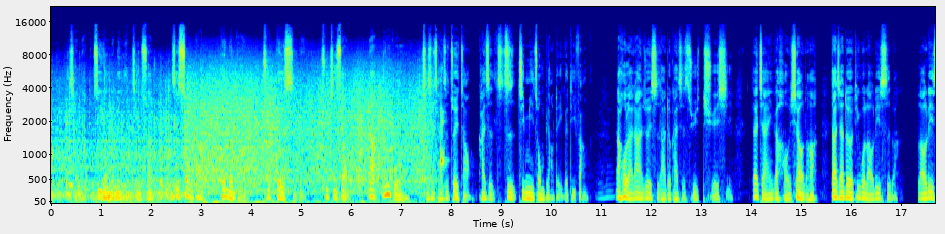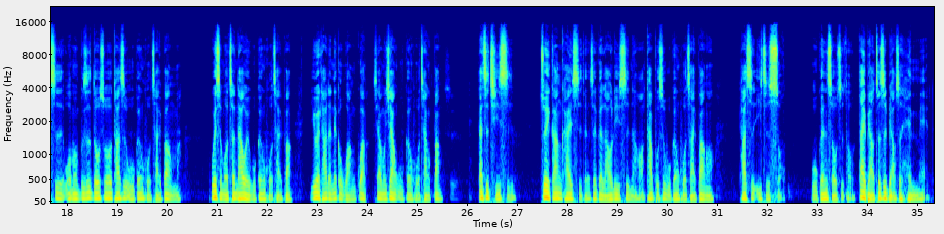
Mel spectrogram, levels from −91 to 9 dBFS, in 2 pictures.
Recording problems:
rain or running water; loud; until 7.5 s; as loud as the speech

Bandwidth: 15 kHz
